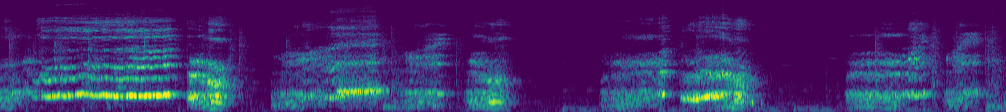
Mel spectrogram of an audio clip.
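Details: Angry, discontented micro pig Arya, left behind and nose-bumping her fence, lets out long strained squeals, the first held for about two seconds, followed by several shorter rasping bursts with brief pauses between.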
